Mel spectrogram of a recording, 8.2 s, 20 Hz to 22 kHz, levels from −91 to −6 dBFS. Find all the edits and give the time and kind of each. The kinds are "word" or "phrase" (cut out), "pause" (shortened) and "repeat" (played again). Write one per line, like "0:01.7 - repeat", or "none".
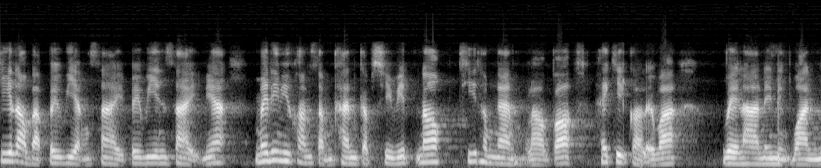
none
